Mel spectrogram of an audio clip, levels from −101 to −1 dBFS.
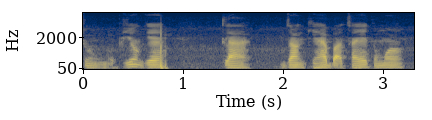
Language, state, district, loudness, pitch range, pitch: Kokborok, Tripura, West Tripura, -22 LUFS, 100-115 Hz, 110 Hz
